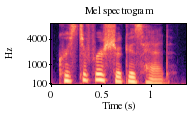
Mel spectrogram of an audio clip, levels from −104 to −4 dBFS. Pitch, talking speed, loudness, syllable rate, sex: 180 Hz, 175 wpm, -15 LUFS, 5.2 syllables/s, female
